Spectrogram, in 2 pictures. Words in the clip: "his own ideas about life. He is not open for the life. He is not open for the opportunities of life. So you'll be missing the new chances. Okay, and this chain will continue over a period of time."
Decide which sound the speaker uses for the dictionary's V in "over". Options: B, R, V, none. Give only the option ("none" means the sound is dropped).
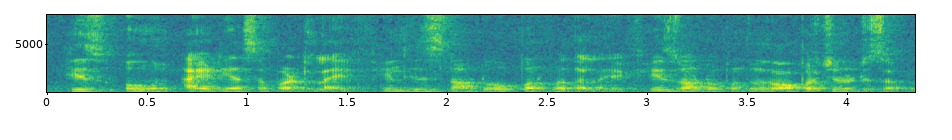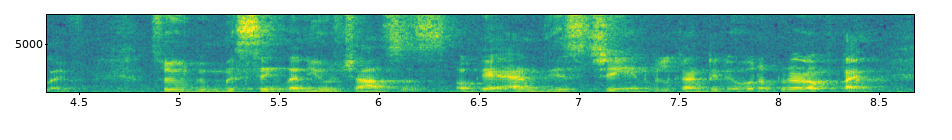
V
